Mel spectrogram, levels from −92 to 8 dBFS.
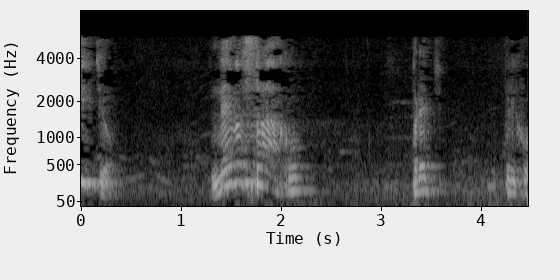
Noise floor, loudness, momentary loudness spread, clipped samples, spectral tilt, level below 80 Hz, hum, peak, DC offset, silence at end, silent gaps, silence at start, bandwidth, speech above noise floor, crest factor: -59 dBFS; -33 LUFS; 23 LU; under 0.1%; -9 dB/octave; -68 dBFS; none; -12 dBFS; under 0.1%; 0 s; none; 0 s; 5.8 kHz; 28 dB; 24 dB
